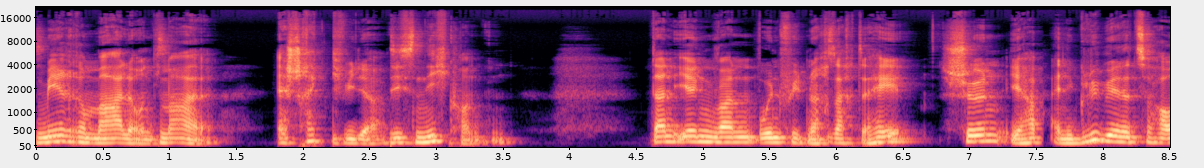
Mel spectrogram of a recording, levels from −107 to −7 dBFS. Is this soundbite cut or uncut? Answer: cut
